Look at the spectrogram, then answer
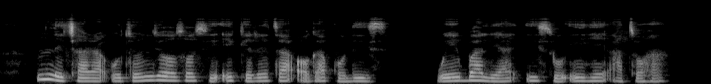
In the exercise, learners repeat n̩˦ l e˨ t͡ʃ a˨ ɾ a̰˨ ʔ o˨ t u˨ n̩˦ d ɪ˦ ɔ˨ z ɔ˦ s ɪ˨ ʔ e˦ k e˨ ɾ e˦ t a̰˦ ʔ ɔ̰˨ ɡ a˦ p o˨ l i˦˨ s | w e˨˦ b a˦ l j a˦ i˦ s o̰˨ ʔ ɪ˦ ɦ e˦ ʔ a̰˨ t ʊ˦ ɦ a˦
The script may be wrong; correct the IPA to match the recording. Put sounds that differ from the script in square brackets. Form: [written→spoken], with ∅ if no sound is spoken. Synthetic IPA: n̩˦ l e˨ t͡ʃ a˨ ɾ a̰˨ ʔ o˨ t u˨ n̩˦ d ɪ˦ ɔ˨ z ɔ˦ s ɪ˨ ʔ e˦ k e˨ ɾ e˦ t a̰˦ ʔ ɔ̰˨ ɡ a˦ p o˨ l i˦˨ s | w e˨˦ [b→ɡ͡b] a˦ l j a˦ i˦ s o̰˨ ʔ [ɪ˦→i˦] ɦ e˦ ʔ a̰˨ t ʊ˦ ɦ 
